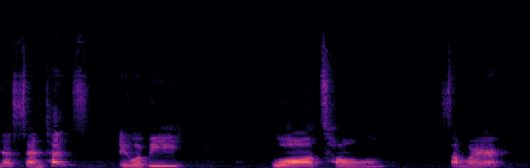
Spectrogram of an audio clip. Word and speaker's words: 我: Is the pronunciation correct? Yeah. And me or I is 我.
